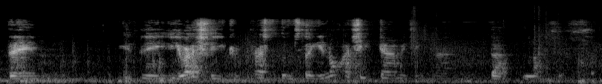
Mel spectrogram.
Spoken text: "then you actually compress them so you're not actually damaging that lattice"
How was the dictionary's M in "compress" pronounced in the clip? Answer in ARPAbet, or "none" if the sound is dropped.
none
